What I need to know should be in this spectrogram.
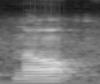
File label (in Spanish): Con, Zapoteco de Petapa; Vocabulary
